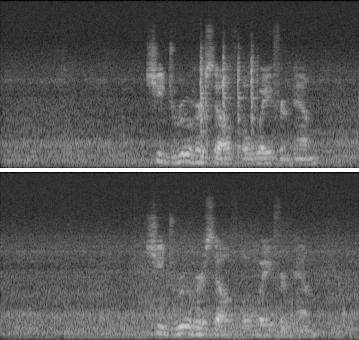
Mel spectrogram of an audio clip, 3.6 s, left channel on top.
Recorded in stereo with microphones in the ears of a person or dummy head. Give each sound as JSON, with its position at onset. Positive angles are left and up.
{"t": 1.5, "sound": "a man speaking", "side_deg": 10, "distance_m": 0.6}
